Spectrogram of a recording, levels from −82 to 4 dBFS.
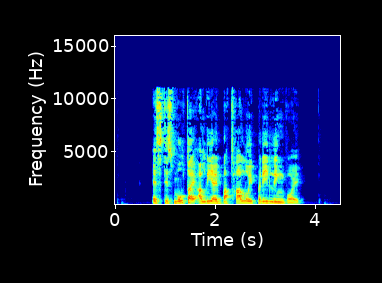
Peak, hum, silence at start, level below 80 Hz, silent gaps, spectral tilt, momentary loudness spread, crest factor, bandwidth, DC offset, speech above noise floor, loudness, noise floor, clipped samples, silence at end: -2 dBFS; none; 0.75 s; -62 dBFS; none; -3.5 dB/octave; 7 LU; 18 dB; 11.5 kHz; under 0.1%; 54 dB; -18 LUFS; -72 dBFS; under 0.1%; 0.85 s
